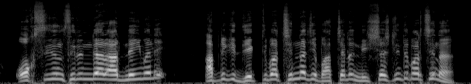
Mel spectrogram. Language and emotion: Bengali, angry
